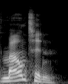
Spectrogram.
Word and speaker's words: mountain: how do you pronounce Mountain Mountain like Chairman Mao Mao Mound so two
